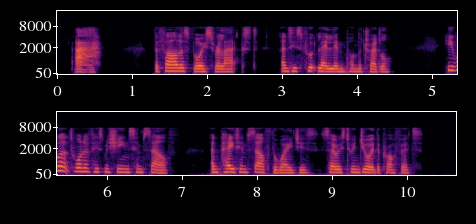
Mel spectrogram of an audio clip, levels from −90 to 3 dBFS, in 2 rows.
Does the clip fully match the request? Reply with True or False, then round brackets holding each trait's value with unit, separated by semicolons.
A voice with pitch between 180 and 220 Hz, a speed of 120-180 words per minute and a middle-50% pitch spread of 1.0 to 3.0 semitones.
True (185 Hz; 175 wpm; 2.7 semitones)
